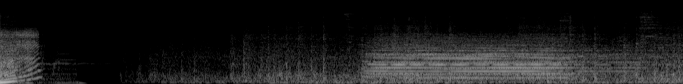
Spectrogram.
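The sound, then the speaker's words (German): A train rumbles along as it approaches a station, then its horn blares in one long, loud, steady blast for a couple of seconds before fading slightly, with the clatter of the train continuing underneath. “Ich sehe sogar schon den Bahnhof. Ob mich Mira und Kopi wohl am Gleis abholen?”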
